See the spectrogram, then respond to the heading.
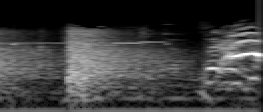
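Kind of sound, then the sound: sound effect, gunshot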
